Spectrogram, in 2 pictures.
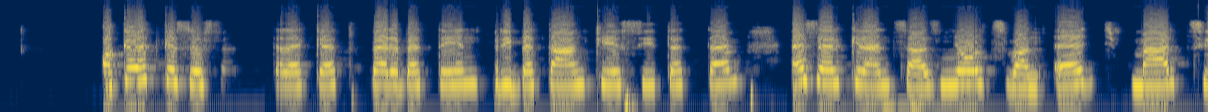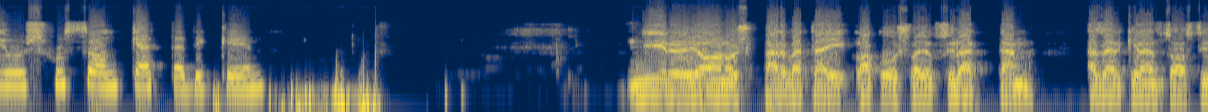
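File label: dialect collection; nyelvjaras gyujtesek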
